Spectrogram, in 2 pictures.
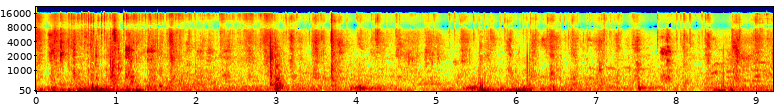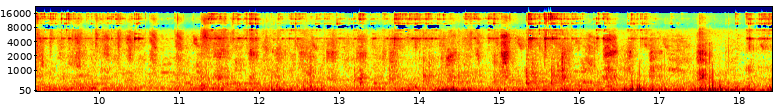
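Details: Two Pomeranian dogs playing together indoors, with scuffling, soft whimpers and short yips amid constant rustling and thumping, plus faint human speech and a steady high background whine.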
